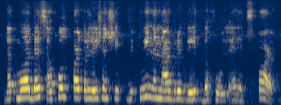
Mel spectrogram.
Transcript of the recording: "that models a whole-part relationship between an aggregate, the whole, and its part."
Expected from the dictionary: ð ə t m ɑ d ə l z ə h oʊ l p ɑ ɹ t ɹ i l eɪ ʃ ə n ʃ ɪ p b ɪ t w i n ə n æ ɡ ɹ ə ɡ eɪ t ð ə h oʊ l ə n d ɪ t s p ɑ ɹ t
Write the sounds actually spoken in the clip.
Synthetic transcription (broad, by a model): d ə t m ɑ d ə l s ə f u l p ɑ ɹ t ɹ i l eɪ ʃ ə n ʃ ɪ p b ɪ t w i n ə n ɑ ɡ ɹ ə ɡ eɪ t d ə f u l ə n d ɪ t s p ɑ ɹ t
